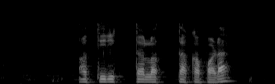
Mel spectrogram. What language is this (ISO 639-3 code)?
nep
